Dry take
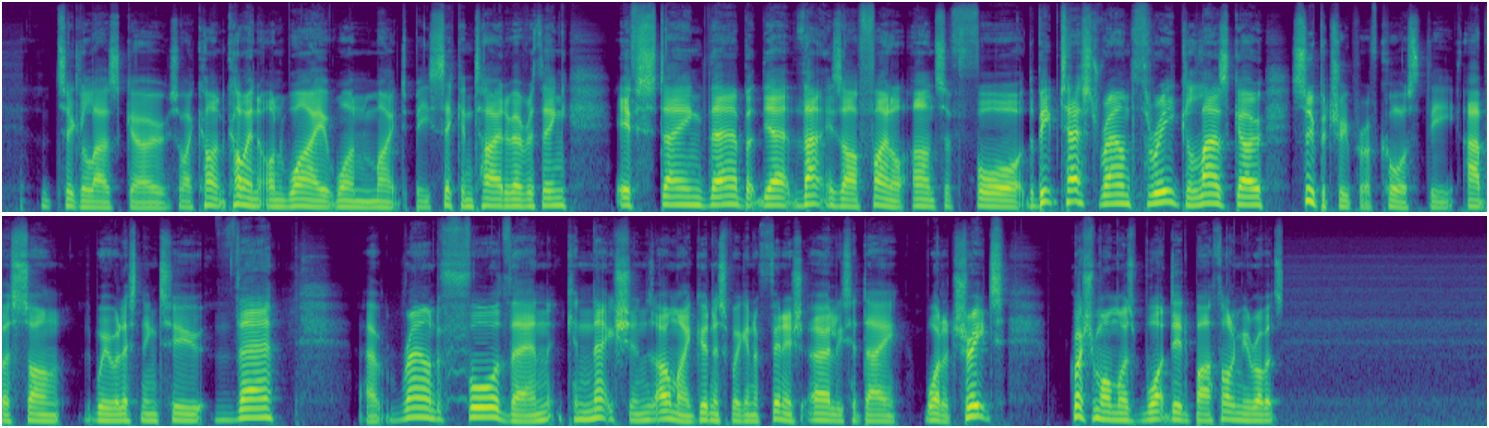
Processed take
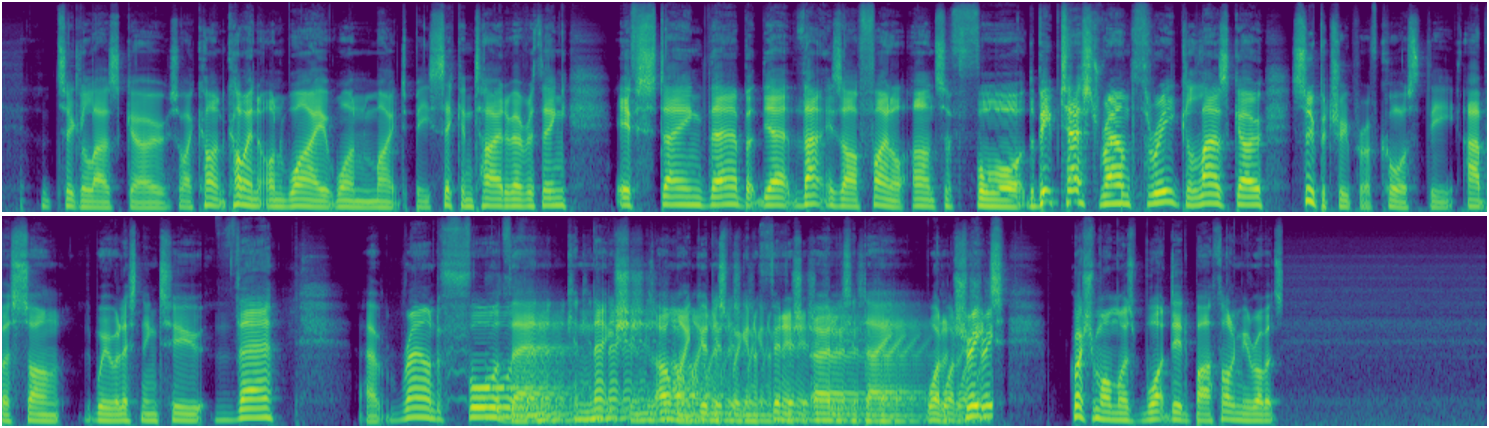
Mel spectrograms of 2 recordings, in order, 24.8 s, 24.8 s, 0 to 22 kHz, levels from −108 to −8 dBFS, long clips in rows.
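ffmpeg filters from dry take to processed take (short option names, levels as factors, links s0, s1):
-filter_complex "[0:a]asettb=1/sr,asplit=3[s0][s1][s2];[s0]atrim=end=7.864[s3];[s1]atrim=start=7.86:end=9.33,asetpts=PTS-STARTPTS,afade=t=in:d=0.004:c=qsin,afade=t=out:st=1.466:d=0.004:c=qsin,aecho=1:1:7.1:0.94,atrim=end_sample=64827[s4];[s2]atrim=start=9.326[s5];[s3][s4]acrossfade=d=0.004:c1=hsin:c2=qsin[s6];[s6][s5]acrossfade=d=0.004:c1=qsin:c2=hsin,asplit=3[s7][s8][s9];[s7]afade=t=out:st=16.39:d=0.02[s10];[s8]asplit=2[s11][s12];[s12]adelay=119,lowpass=f=2500:p=1,volume=0.596,asplit=2[s13][s14];[s14]adelay=119,lowpass=f=2500:p=1,volume=0.52,asplit=2[s15][s16];[s16]adelay=119,lowpass=f=2500:p=1,volume=0.52,asplit=2[s17][s18];[s18]adelay=119,lowpass=f=2500:p=1,volume=0.52,asplit=2[s19][s20];[s20]adelay=119,lowpass=f=2500:p=1,volume=0.52,asplit=2[s21][s22];[s22]adelay=119,lowpass=f=2500:p=1,volume=0.52,asplit=2[s23][s24];[s24]adelay=119,lowpass=f=2500:p=1,volume=0.52[s25];[s11][s13][s15][s17][s19][s21][s23][s25]amix=inputs=8:normalize=0,afade=t=in:st=16.39:d=0.02,afade=t=out:st=20.62:d=0.02[s26];[s9]afade=t=in:st=20.62:d=0.02[s27];[s10][s26][s27]amix=inputs=3:normalize=0"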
